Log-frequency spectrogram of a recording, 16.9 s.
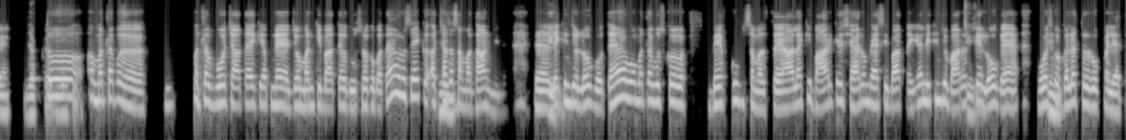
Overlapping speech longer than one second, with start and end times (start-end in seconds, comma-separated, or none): none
